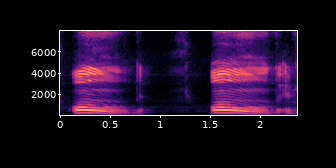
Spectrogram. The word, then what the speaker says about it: old: 하 이렇게 되 그다음에 오우 이것도 두 개 오오 이렇게 됩니다 old L 말이죠 L 바르면 혀가이 천장 위로 올려 가야 되기 때문에 으 으 이렇게 당기면서 위로 올리셔야 돼서 old old 이렇게 됩니다 그냥 올가 아니고 오예요 이렇게 해서 How old 이렇게 되는 거죠 그다음에이 발이죠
